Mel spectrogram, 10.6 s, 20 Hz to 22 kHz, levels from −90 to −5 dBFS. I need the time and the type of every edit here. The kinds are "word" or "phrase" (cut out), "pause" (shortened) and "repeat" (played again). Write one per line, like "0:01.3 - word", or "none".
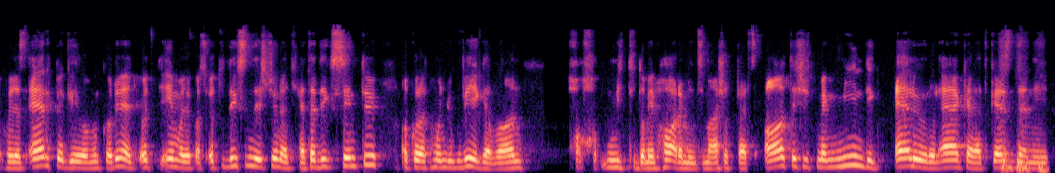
0:04.3 - word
